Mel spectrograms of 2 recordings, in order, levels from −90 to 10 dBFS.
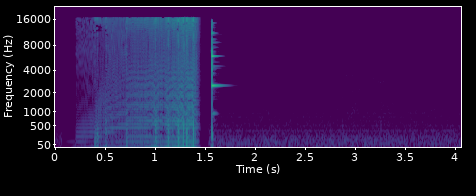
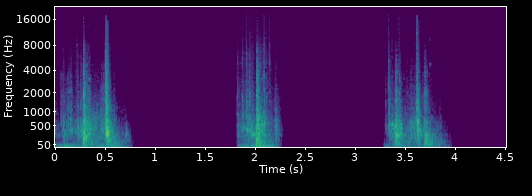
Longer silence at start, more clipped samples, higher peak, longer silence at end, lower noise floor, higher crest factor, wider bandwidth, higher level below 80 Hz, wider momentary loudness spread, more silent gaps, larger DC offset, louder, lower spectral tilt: first, 0.2 s vs 0.05 s; neither; first, -2 dBFS vs -6 dBFS; first, 2.35 s vs 0.65 s; second, -75 dBFS vs under -90 dBFS; first, 36 dB vs 28 dB; about the same, 17 kHz vs 17 kHz; second, -68 dBFS vs -46 dBFS; first, 19 LU vs 15 LU; second, 1.47-1.54 s vs 0.81-1.82 s, 2.30-3.28 s; neither; about the same, -31 LUFS vs -29 LUFS; second, 0.5 dB/octave vs -6.5 dB/octave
